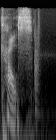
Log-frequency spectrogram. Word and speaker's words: Kelce: Jason Kelce, actually, I just found out that you pronounce it Kelce. On their podcast, their father said that it's actually pronounced Kelce, but he was sick of people saying it wrong, so he just stopped correcting them.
